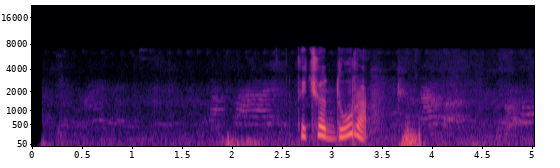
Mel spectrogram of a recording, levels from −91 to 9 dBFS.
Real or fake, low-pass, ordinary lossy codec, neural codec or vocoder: real; 7.2 kHz; none; none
